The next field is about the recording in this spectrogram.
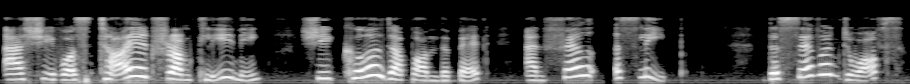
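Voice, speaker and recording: A woman narrating a scripted fairy tale for English learners in a deliberate, expressive storybook manner. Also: high voice, no room sound, lo-fi sound.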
